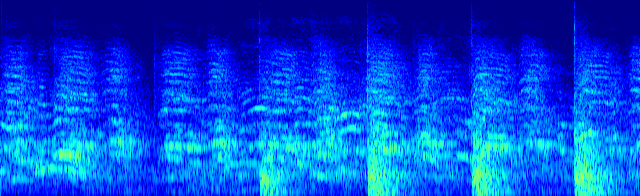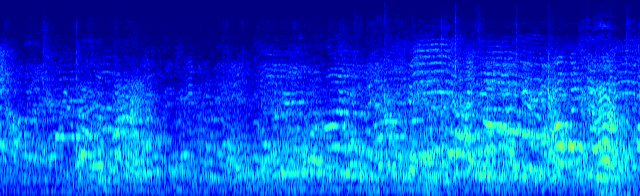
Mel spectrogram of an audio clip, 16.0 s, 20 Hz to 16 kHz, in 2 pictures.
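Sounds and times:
crowd chatter and calls: 0:00.0 - 0:16.0.

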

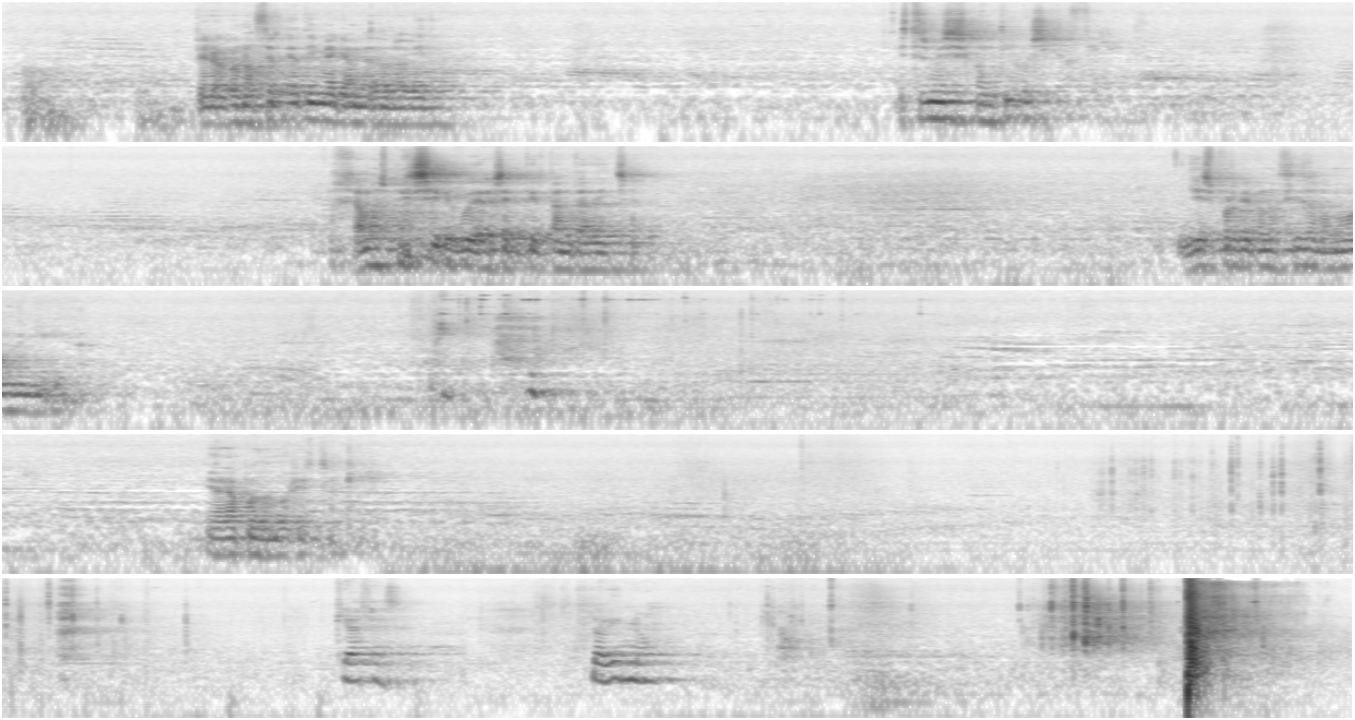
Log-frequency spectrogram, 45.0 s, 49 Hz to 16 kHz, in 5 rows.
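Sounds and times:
faint room noise: 0:00.0 - 0:45.0
woman giggling softly: 0:20.8 - 0:22.1
loud gunshot: 0:43.9 - 0:44.9.

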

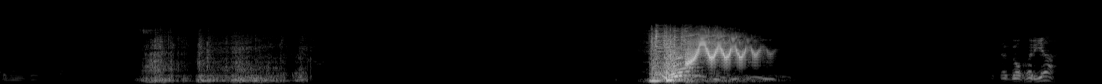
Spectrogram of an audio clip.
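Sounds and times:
cartoon boing: 0:06.5 - 0:07.8.

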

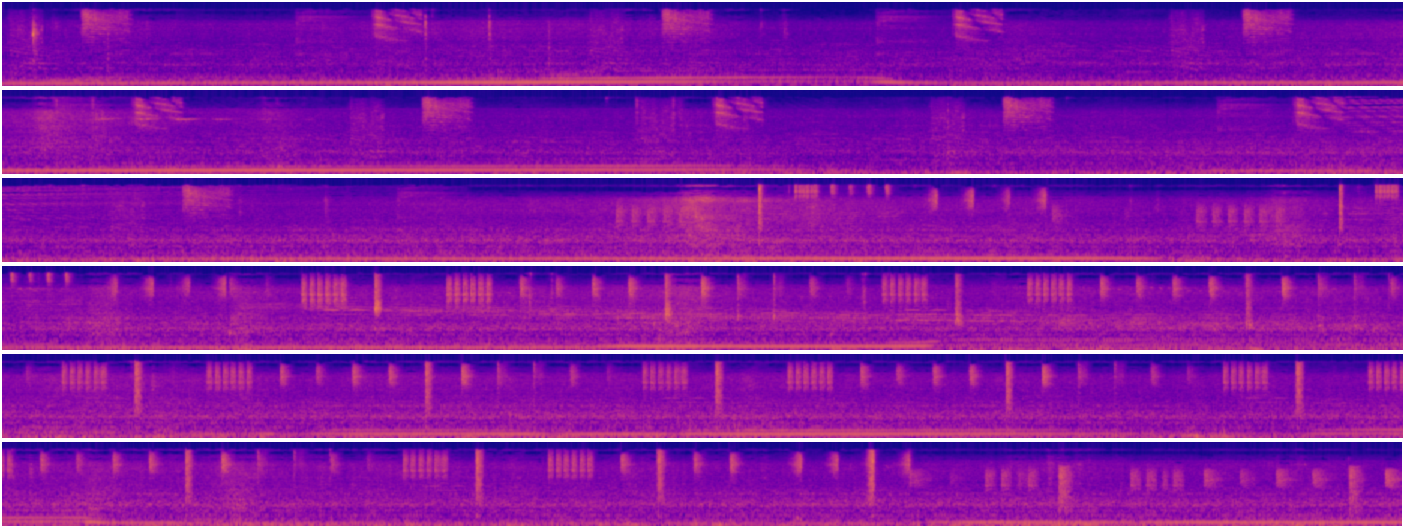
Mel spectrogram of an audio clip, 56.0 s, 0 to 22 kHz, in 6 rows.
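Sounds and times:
background music with beat: 0:00.0 - 0:16.5, 0:17.5 - 0:56.0
car engine from inside cabin: 0:00.0 - 0:56.0
road noise: 0:00.0 - 0:56.0.

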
